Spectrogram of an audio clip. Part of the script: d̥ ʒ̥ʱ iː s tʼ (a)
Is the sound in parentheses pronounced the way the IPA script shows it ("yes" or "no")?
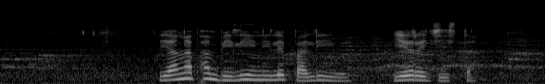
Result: yes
